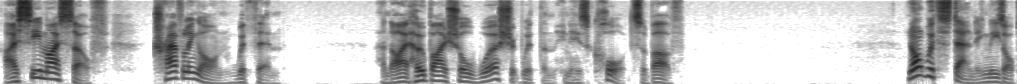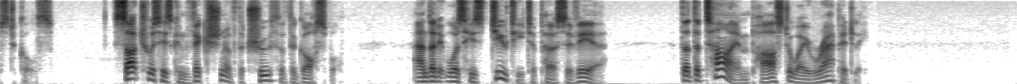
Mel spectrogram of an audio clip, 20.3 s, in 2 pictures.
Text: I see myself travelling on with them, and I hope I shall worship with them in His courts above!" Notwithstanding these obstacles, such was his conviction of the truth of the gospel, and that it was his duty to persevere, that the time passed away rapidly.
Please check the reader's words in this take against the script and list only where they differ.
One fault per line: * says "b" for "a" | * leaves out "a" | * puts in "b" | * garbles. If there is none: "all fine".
all fine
